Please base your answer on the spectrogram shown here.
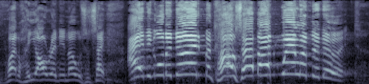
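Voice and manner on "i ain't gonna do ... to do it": loud refusal. Retold or imitated. Preacher voicing honest refusal.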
